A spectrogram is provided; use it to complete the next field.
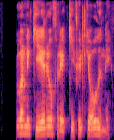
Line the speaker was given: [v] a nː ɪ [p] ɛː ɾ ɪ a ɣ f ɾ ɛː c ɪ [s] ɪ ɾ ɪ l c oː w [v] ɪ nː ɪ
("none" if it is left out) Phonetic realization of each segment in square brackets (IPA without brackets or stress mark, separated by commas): v, c, f, ð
